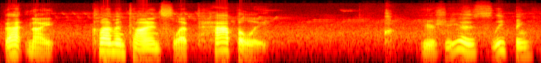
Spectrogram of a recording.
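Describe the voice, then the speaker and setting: With a medium-pitched voice that swoops wildly, a man reads a children's picture book slowly, his tone bright and forceful. He's expressive and casual, lingering on words and slipping in asides about the pictures.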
